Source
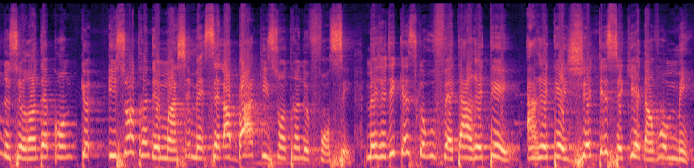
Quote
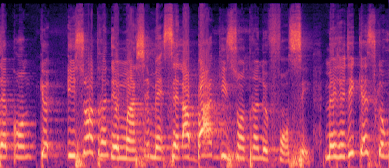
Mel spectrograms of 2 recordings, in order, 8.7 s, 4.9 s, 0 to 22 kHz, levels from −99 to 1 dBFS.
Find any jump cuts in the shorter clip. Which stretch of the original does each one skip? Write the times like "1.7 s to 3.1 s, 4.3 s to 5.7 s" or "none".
none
